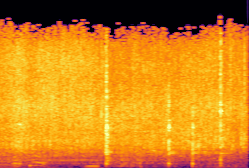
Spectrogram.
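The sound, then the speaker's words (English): A dish is stirred and mixed, ready for serving. Four sharp utensil clicks stand out over a soft, sizzling hiss. “So you just mix it up? Just like that. It's ready for serving now.”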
